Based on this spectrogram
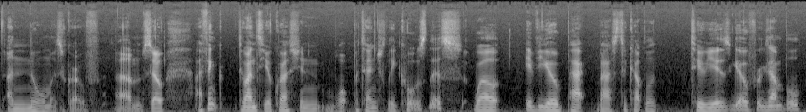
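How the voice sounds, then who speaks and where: Fairly low in pitch, a man speaks at a fairly quick pace with a Welsh accent. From Wales. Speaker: agricultural market analyst. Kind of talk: podcast interview.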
